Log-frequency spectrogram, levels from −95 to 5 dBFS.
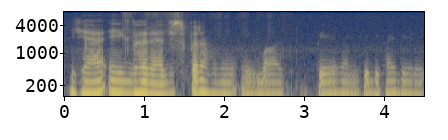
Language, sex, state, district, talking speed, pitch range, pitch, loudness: Hindi, male, Uttar Pradesh, Saharanpur, 185 wpm, 115-125 Hz, 120 Hz, -20 LUFS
